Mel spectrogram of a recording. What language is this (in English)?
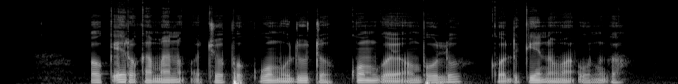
Luo (Kenya and Tanzania)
